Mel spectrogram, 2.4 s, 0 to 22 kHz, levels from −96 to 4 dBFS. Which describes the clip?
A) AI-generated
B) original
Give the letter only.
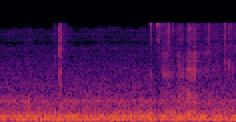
B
